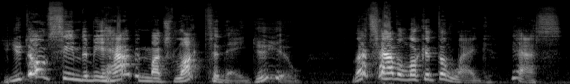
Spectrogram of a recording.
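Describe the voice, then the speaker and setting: Guy doing a bossy resourceful rat from a storybook, pitched way up, bright and emphatic. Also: huge pitch swings, measured pace, exaggerated voice. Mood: kindly, attentive. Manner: emphatic, exclaiming. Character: brisk, bossy, resourceful rat, adult male animal. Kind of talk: dramatized audiobook character voice.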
